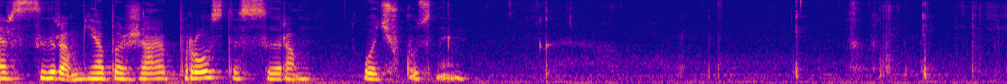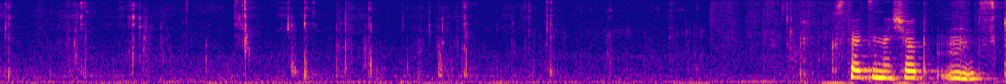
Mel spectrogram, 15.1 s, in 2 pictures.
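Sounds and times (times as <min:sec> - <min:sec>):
person chewing wetly: 0:03.8 - 0:13.8.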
